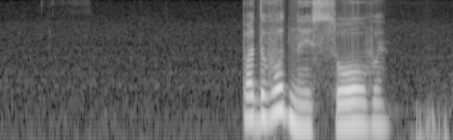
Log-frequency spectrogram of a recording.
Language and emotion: Russian, sad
